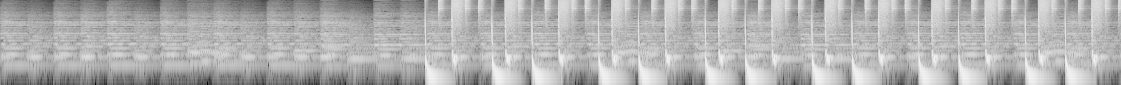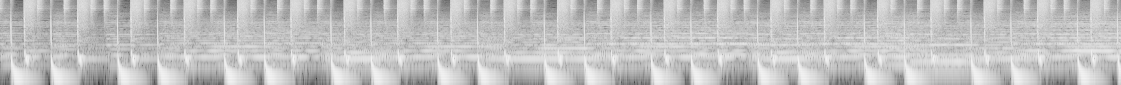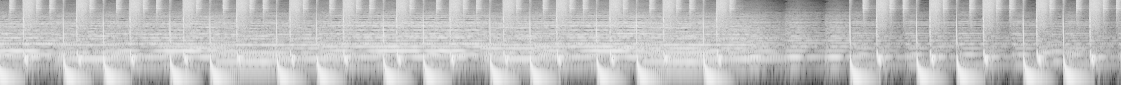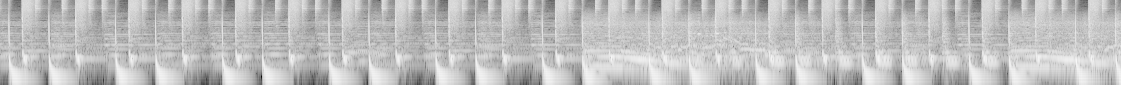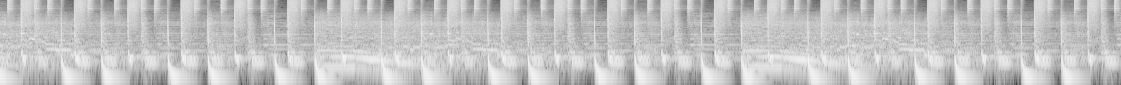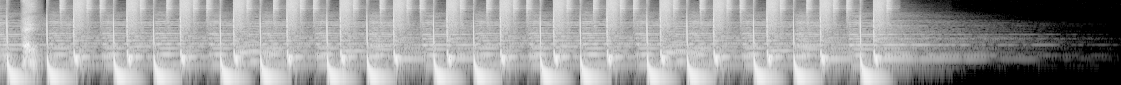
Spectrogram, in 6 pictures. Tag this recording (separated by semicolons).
music; Video-game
